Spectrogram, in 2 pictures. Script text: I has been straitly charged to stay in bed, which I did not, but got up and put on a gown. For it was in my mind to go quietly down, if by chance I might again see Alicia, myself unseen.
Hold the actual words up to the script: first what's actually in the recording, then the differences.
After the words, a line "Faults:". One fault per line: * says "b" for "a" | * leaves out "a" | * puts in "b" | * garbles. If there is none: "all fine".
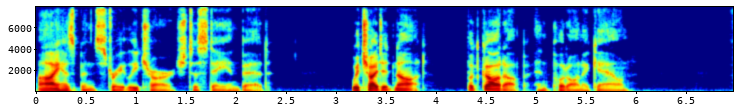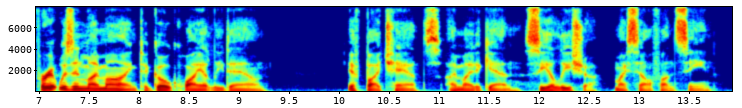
I has been straitly charged to stay in bed, which I did not, but got up and put on a gown. For it was in my mind to go quietly down, if by chance I might again see Alicia, myself unseen.
Faults:
all fine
